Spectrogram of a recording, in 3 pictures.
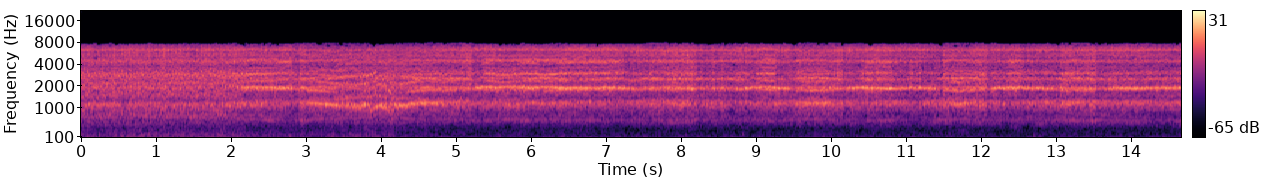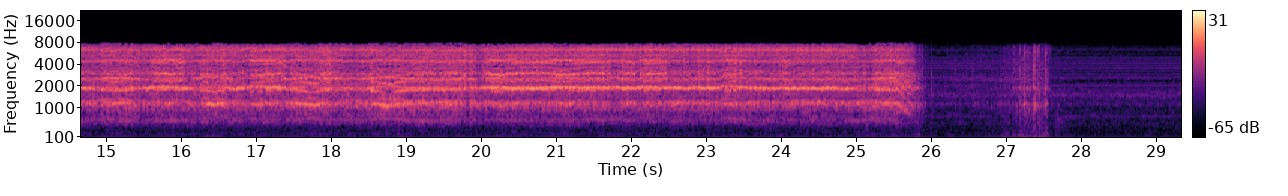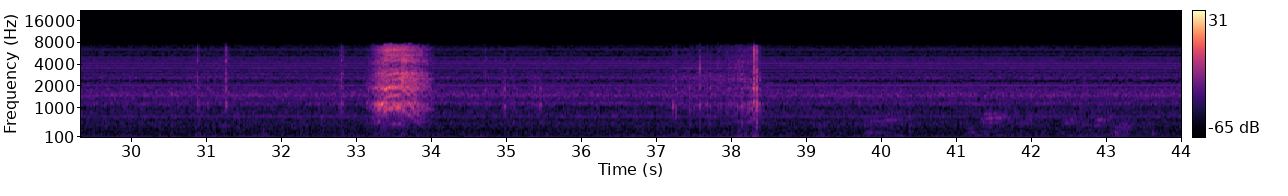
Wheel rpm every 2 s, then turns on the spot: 160, 160, 160, 160, 160, 160, 160, 160, 160, 160, 160, 160, 110, 0, 0, 0, 20, 0, 0, 0, 0, 0.
none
